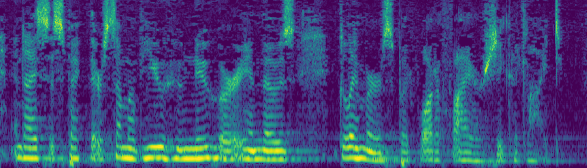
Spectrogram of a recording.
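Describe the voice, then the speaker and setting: A woman's fairly low voice in an American accent, moderate pace and fairly even intonation, with noticeable background noise and audible room echo. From North Carolina. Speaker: congregation member. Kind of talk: memorial tribute. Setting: church memorial service.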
